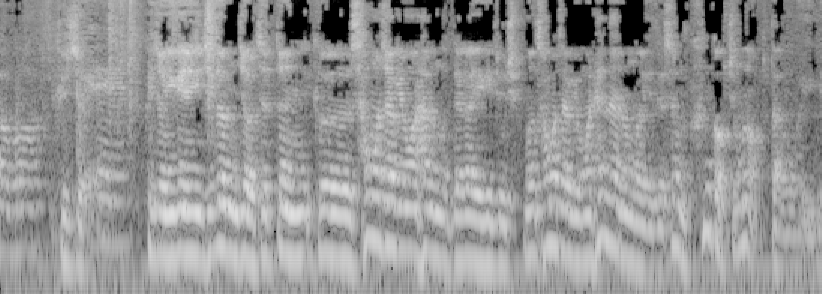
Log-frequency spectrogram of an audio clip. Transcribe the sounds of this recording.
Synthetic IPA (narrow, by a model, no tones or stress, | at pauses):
kɯd͡ʑo | kɯd͡ʑoiɡe̞t͡ɕiɡɯmind͡ʑe̞ʌt͡ɕ͈e̞t͈ɯnkɯsʰaŋwʌd͡ʑaɡjoŋɯɭɦanɯnɡʌne̞ɡajeɡed͡ʑoɡoɕʰi̥p̚k͈unnsʰaŋwʌd͡ʑaɡjoŋɯɭɦenːanɯnɡʌe̞deɦesʰʌɯnkʰɯnɡʌk̚t͡ɕ͈ʌŋɯnʌ̰p̚t͈aɡo̰ḭɡe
